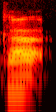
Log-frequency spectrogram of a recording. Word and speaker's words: car: is car. The pronunciation of car in the example it say car. Yeah, because it is British. In British, they don't pronounce the R.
